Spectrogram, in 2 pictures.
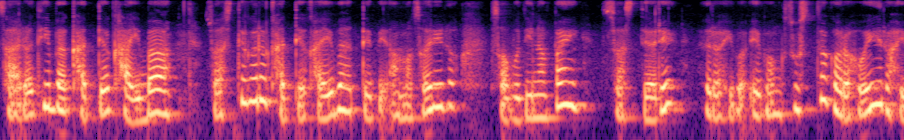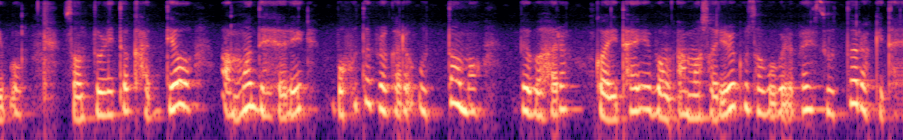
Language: Odia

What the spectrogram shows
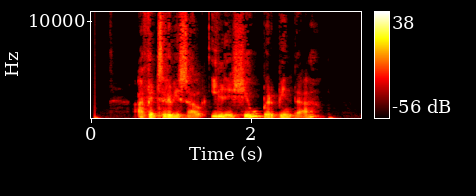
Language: Catalan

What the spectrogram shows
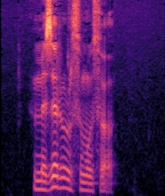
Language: Kabyle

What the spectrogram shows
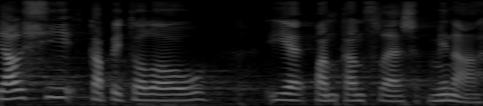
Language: Czech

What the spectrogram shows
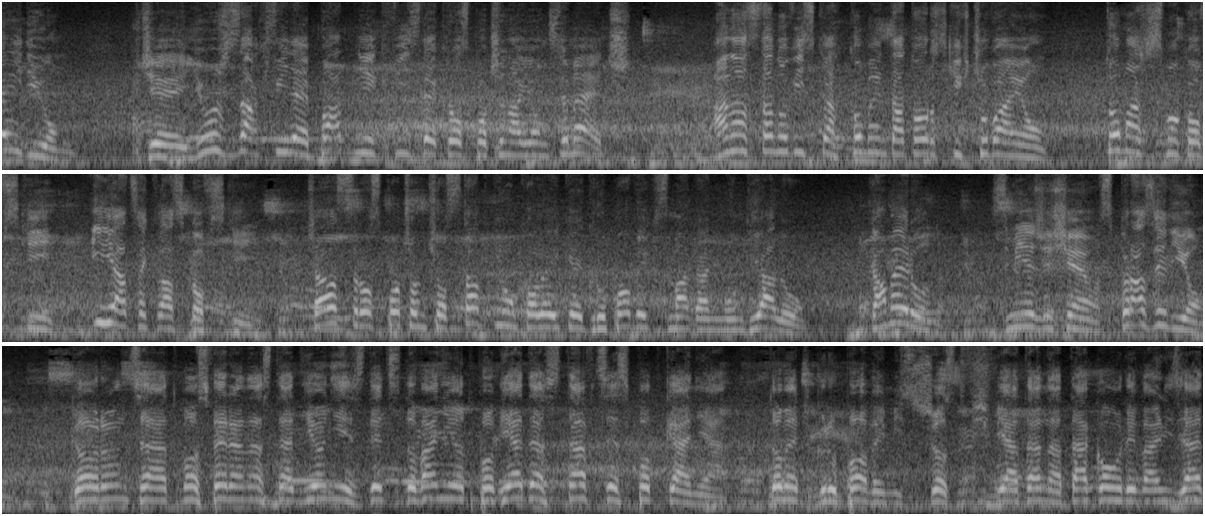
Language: Polish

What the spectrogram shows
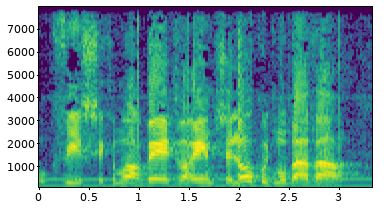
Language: Hebrew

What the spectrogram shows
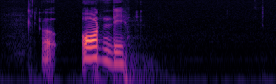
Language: Danish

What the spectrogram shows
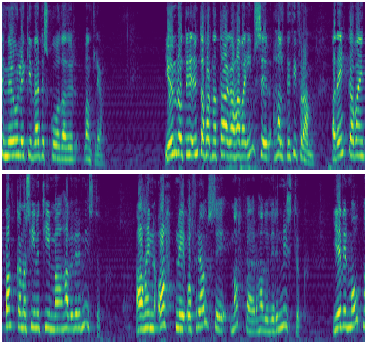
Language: Icelandic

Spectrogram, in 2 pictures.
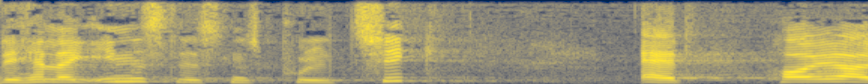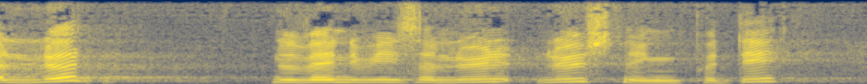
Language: Danish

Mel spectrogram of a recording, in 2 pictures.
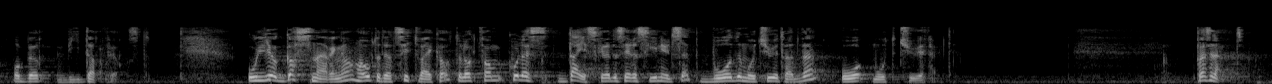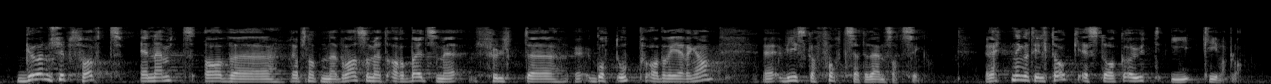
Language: Norwegian Nynorsk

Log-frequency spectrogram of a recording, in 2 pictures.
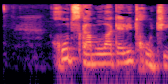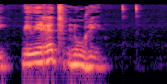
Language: Georgian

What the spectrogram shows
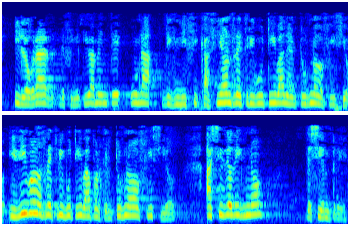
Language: Spanish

